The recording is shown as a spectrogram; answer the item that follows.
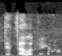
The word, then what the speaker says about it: developing: developing there you go so the accent is going to go on that second e developing right developing there you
